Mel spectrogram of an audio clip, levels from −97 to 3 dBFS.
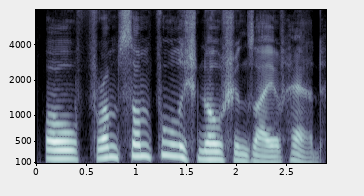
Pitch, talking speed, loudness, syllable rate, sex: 155 Hz, 165 wpm, -16 LUFS, 3.7 syllables/s, male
